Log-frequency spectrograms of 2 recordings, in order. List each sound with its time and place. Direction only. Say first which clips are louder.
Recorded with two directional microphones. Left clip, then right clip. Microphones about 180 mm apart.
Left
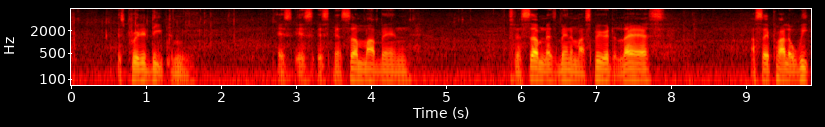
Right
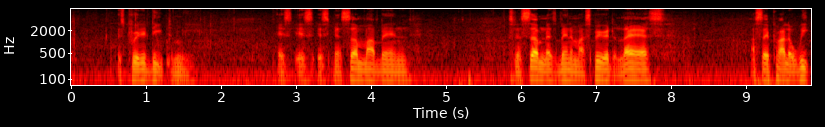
0.6 s speech: left 2 dB; 10° right (ahead or behind)
2.7 s speech: left 1 dB; 20° right (ahead or behind)
5.8 s speech: left 2 dB; 20° right (ahead or behind)
9.0 s speech: left 3 dB; 20° right (ahead or behind)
